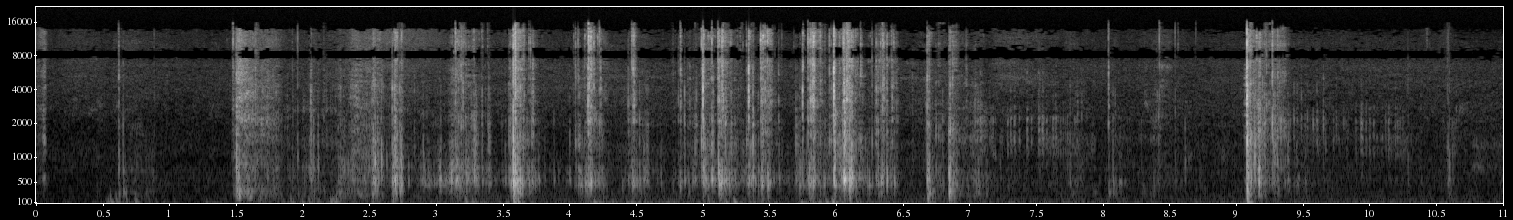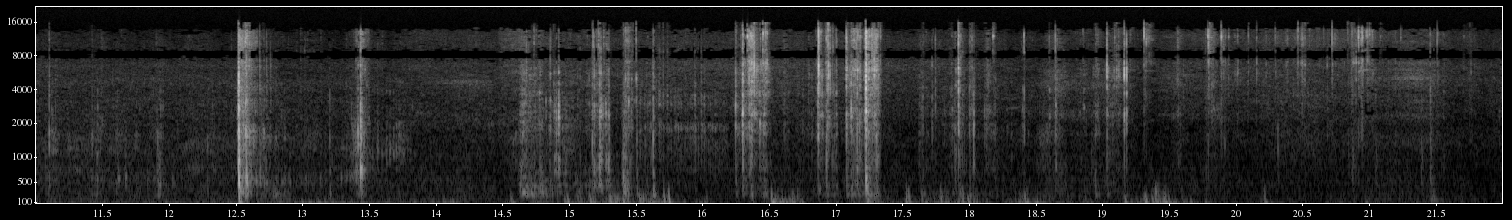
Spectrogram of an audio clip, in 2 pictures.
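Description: Hard plastic tackle box and clear plastic lure box being handled: drawers and lids clicking, tapping and rattling, with lures shifting inside. The handling is busy for several seconds, then comes as single clicks, then another flurry, thinning out near the end.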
